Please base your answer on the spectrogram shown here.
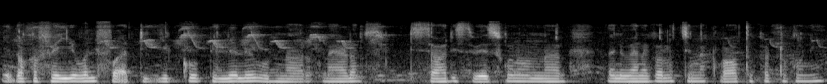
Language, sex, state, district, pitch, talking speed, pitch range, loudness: Telugu, male, Andhra Pradesh, Manyam, 140 Hz, 100 wpm, 135-145 Hz, -19 LUFS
